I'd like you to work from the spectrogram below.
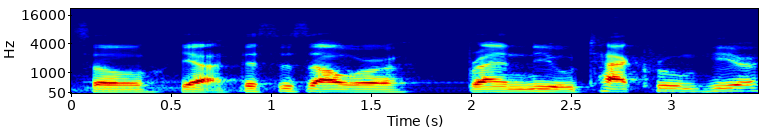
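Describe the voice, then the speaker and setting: A man talking at a very slow pace, with music in the background. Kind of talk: casual guided tour. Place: home room.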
